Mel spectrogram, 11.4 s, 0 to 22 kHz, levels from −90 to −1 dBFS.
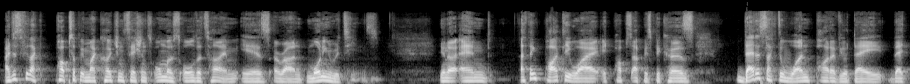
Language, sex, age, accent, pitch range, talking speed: English, male, 20-39, German, 100-125 Hz, 210 wpm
